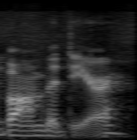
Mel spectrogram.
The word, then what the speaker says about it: bombardier: We absolutely can, but I'm going to choose not to be a bombardier.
